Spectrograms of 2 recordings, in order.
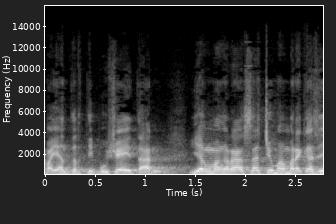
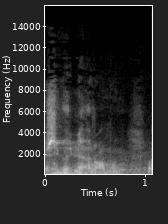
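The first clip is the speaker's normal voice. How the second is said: voiceless, much softer mock prayer; whispered prayer imitation; 9 dB quieter than usual. Worshipper beside him starts praying with bad breath, imitated whisper. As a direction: whisper it like someone praying alongside.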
